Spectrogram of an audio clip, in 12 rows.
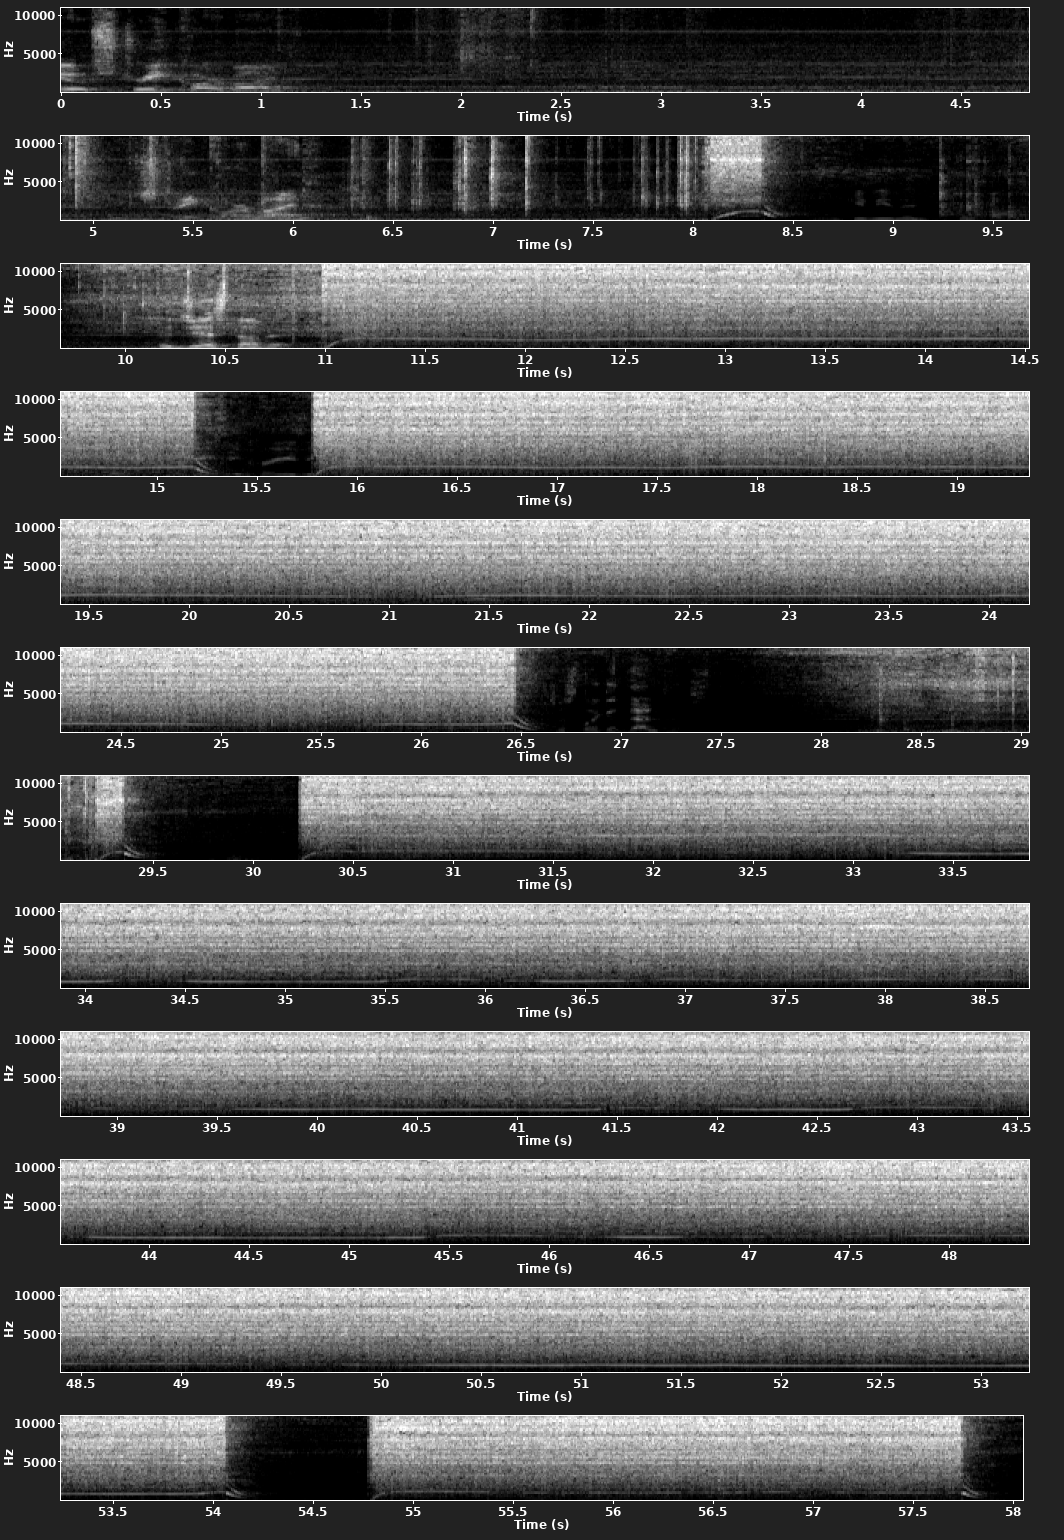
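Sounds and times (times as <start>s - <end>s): rotary grinder cutting metal: 9.8s - 26.6s, 30.3s - 54.2s, 54.8s - 57.8s.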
